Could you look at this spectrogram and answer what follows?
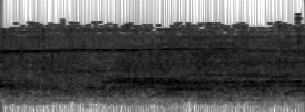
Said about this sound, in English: Look, clap for me, clap for me, clap for me, clap for me.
